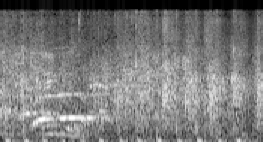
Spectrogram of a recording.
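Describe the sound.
A crowd claps steadily and loudly, a dense wash of applause that fills the room, with a few voices cheering and whooping over it early on.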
